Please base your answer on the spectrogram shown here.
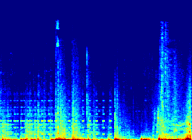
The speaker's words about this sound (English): Grenade! grenade.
